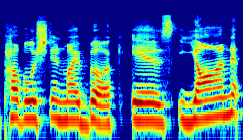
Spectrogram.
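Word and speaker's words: Jan: in my book is Yan V white it's pronounced Yan but it's spelled with a j j a n middle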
